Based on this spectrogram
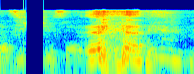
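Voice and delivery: slow, drawn-out joke with a laugh. Real, not acted. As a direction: land the punchline through a laugh.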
